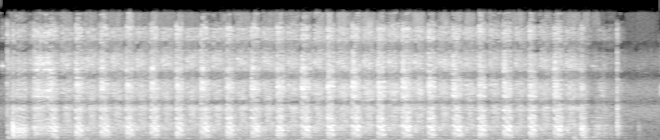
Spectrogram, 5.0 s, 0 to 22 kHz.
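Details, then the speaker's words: Polaris 700 quad on a possibly too-dead battery, mouse nest found, fuel switch off: starter cranks in quick, even pulses about two or three a second but never fires; crank no start, owner suspects the fuel pump. "Maybe it needs a little help. Oh, there's some mouse nest in there. Okay. So my next best guess is the fuel pump's no."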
